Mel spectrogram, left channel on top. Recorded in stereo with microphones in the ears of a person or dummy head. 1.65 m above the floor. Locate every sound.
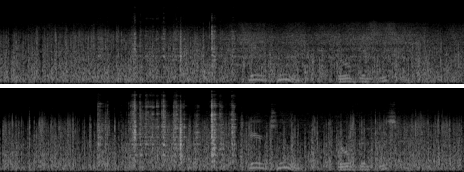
1.0 s cutlery clinking: 45° right (ahead or behind)
2.5 s a man speaking: 40° right (ahead or behind)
